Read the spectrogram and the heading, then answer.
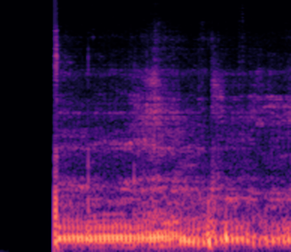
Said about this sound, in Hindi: ये देख सकते हैं बाइक इस टाइम स्टार्ट है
